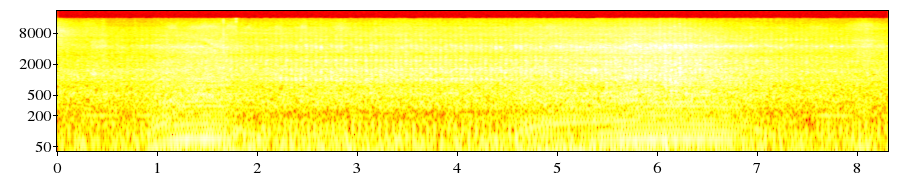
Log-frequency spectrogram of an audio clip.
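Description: A Zontes 350E maxi scooter engine droning steadily while riding at dusk, with loud low rumble and wind noise that swell and ease slightly as the ride goes on, and no voices.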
